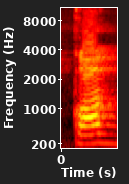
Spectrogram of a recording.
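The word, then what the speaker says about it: caught: किया, डोंकी को पकड़ा, यहाँ पे जी का उच्चारण नहीं होगा, आप जो साइलेंट लेटर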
